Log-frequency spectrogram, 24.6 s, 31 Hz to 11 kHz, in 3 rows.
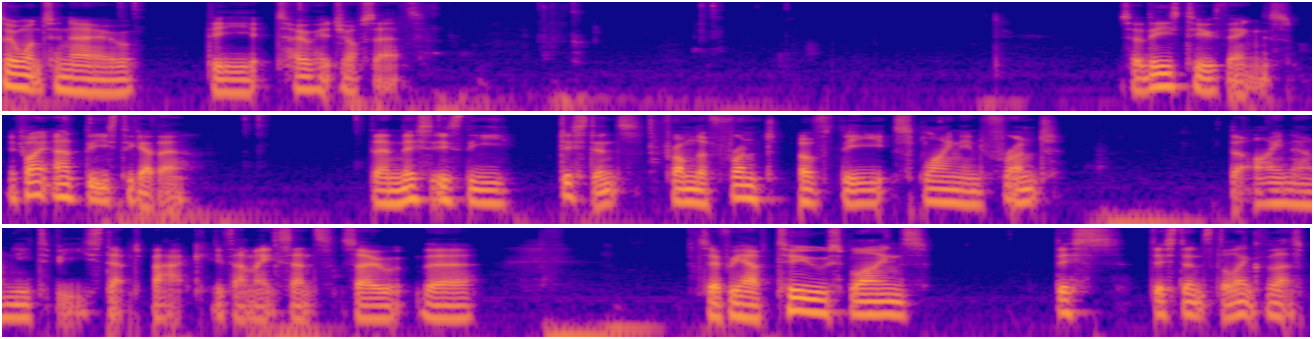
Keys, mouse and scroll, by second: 1.7-3.4 drag, 4.3 click, 7.3 middle click, 7.6 scroll up 2, 7.9 middle click, 8.5-9.7 drag, 8.9 d, 10.3-10.8 drag, 18.2 scroll down 1, 18.4 middle click.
